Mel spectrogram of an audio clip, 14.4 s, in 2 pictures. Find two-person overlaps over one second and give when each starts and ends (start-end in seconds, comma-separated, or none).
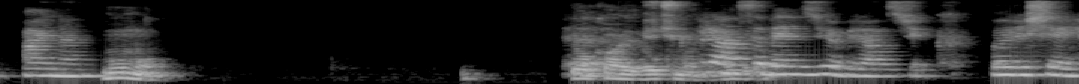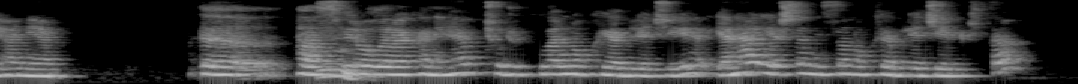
3.8-5.2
